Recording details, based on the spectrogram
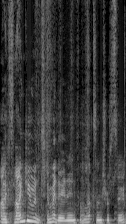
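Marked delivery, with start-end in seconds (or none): none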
